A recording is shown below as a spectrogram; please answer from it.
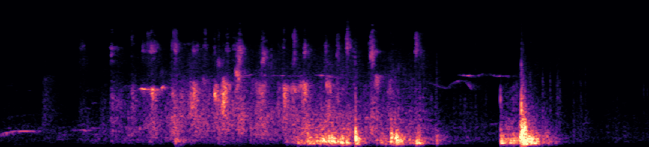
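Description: Knocks, scuffs and footsteps of a set change on a darkened stage, building to a busy clatter, with a brief squeak and then one loud thump about seven seconds in.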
